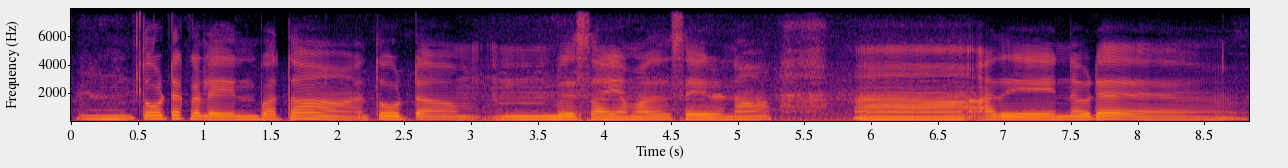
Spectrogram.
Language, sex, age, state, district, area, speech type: Tamil, female, 30-45, Tamil Nadu, Dharmapuri, urban, spontaneous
